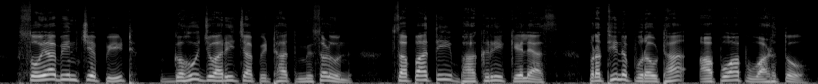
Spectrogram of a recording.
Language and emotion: Marathi, neutral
